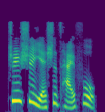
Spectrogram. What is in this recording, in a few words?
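Chinese; hsk4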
